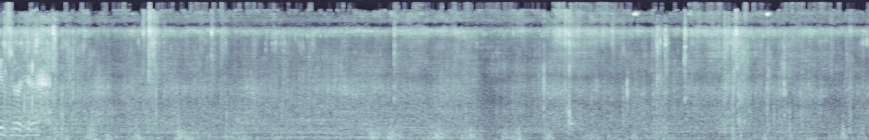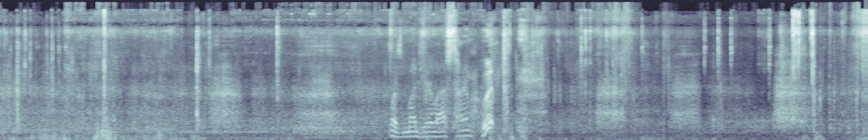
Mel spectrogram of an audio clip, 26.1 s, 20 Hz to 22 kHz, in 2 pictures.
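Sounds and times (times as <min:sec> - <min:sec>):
bike thumps: 0:00.0 - 0:16.2
bike knocks and rattles: 0:00.0 - 0:23.1, 0:24.8 - 0:26.0
bike tyres rumbling on dirt: 0:00.0 - 0:23.5, 0:25.3 - 0:26.0.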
